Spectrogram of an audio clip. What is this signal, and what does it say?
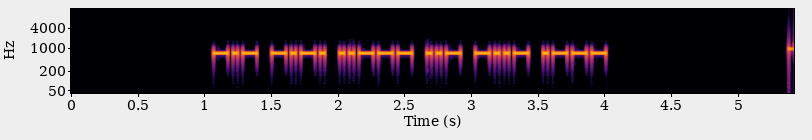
Morse code, heard as a keyed tone, about 33 wpm, 700 Hz. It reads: KC2UXJ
